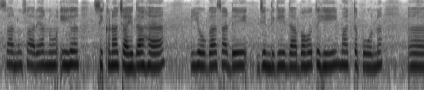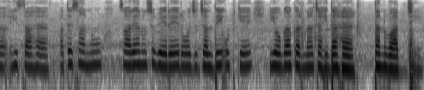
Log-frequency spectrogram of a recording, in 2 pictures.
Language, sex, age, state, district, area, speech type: Punjabi, female, 30-45, Punjab, Pathankot, rural, spontaneous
